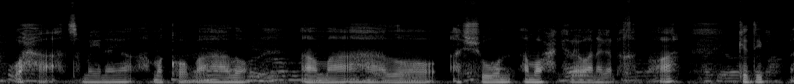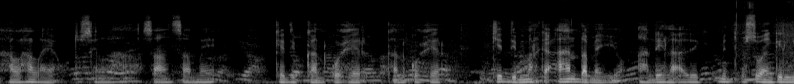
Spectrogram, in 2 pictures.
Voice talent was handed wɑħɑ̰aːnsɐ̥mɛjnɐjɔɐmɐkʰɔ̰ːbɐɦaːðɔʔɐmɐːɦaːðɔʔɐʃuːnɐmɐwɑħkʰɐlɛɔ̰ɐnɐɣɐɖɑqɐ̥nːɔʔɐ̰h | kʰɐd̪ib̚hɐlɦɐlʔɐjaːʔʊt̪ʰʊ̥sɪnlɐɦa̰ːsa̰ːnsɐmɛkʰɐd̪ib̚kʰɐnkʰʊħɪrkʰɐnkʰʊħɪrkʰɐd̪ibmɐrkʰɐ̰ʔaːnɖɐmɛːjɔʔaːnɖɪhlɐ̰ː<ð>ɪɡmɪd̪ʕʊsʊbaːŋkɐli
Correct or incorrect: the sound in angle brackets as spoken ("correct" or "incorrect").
correct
